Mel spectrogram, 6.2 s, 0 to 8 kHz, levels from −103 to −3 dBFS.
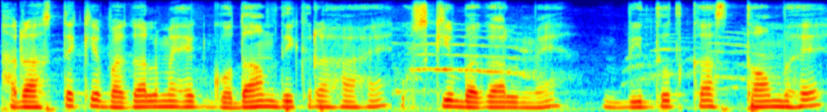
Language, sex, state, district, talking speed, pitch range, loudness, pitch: Hindi, male, Bihar, Kishanganj, 155 wpm, 145-160 Hz, -19 LUFS, 150 Hz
